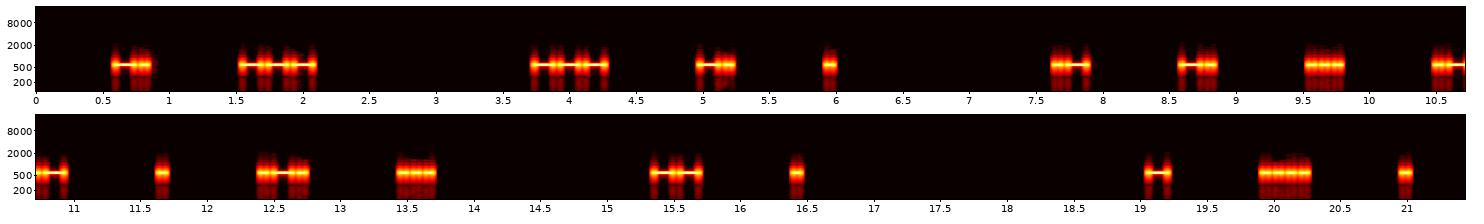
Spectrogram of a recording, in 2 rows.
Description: Morse code, heard as a keyed tone, about 25 wpm, spaced as for 10 wpm, 600 Hz. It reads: NO ONE ANSWERS ME THE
